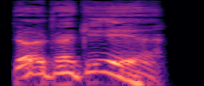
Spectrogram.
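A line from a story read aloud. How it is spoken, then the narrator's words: Hoarse voice, off to side. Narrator (Russian): раздался хриплый голос со стороны простенка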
